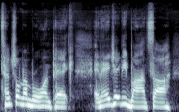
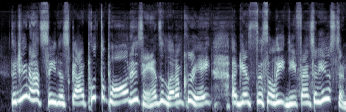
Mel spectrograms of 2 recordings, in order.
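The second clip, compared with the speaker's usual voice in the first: play-acted, very high, shrill screaming; 10 semitones higher than usual. Recalling watching a basketball game, retelling screaming at the tv. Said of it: "I'm like screaming at my TV like".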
